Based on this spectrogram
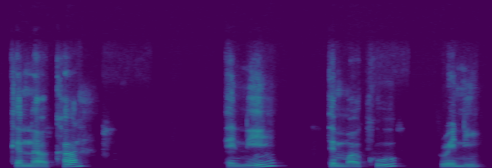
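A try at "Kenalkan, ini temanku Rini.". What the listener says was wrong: Not temaku, but temanku.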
